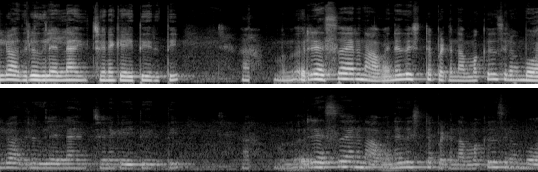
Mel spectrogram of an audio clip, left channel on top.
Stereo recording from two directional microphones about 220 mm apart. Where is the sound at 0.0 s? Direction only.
40° left (ahead or behind).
